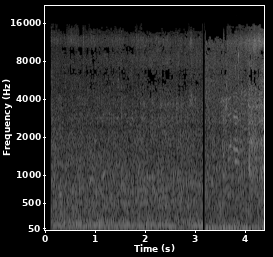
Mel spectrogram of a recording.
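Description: Steady outdoor traffic rumble and hiss. It drops out for an instant about three seconds in and comes back with a deeper rumble.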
